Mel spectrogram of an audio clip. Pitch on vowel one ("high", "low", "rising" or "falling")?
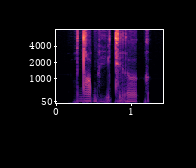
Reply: high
